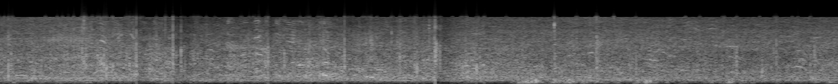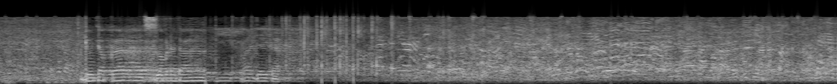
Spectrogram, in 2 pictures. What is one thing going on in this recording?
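A crowd of people chatters all around, outdoors.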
